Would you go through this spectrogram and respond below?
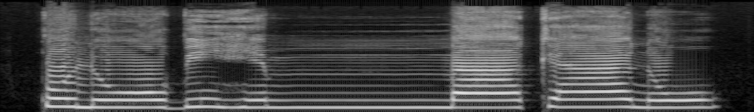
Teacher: ادغام کا معنی ہے حرف کو حرف میں داخل کرنا. تو ہم میم ساکن کو میم متحرک میں ملا کے ایک ہی میم پڑھیں گے غنہ اور تشدید کے ساتھ. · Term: ادغام متماثلین صغیر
